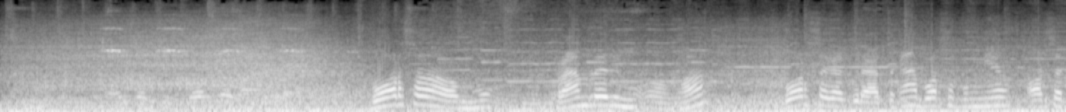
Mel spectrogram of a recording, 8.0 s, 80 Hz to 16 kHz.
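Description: Bajaj Pulsar NS200 motorcycle running along a dirt road, with a steady low engine and wind rumble on the camera microphone and a rush of noise in the first couple of seconds. From about three seconds in, a voice sings over it.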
